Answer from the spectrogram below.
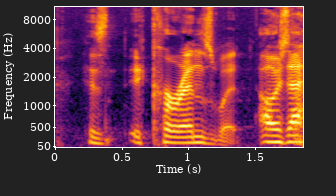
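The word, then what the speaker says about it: Corenswet: that's his name his coren oh is that how you say it I think so it's not corn and sweat on corn and well that's how it's it's spelled there's only one n yeah you're saying corn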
